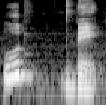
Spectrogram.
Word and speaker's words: উদ্বেগ: উচ্চারণ করার চেষ্টা করবে, কিন্তু না, এটাকে আলাদা আলাদাভাবে উচ্চারণ করতে হবে, অর্থাৎ উদ্বেগ, উদ্বেগ, ক্লিয়ার?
